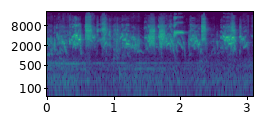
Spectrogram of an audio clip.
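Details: Pet budgerigar pair giving harsh, short squawks and chirps in separate bursts about every half second, over a faint steady hum.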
